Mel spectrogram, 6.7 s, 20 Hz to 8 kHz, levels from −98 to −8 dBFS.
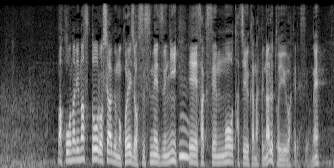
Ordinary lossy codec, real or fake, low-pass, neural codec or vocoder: none; real; 7.2 kHz; none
